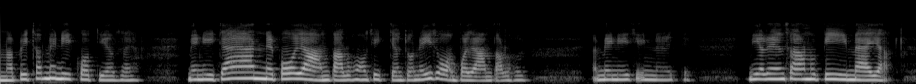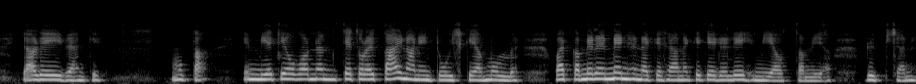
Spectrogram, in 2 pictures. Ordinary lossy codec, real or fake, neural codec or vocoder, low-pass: none; real; none; 7.2 kHz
